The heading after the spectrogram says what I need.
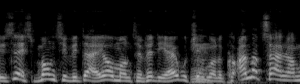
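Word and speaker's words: Montevideo: then well they pronounce maybe they pronounce it Monty video no no Monte video because it's Spanish it's like if you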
